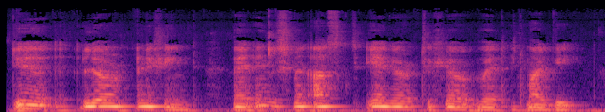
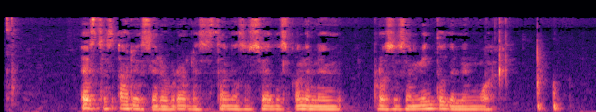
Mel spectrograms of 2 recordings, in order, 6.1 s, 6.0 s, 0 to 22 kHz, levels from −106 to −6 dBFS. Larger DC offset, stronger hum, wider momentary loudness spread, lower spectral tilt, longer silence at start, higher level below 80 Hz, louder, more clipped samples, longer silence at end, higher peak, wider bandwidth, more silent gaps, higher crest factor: neither; neither; second, 10 LU vs 13 LU; first, -6.5 dB/octave vs -4.5 dB/octave; about the same, 0.1 s vs 0.05 s; first, -48 dBFS vs -54 dBFS; second, -32 LUFS vs -27 LUFS; neither; second, 0.05 s vs 0.35 s; second, -16 dBFS vs -6 dBFS; first, 14.5 kHz vs 12 kHz; neither; second, 16 dB vs 22 dB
